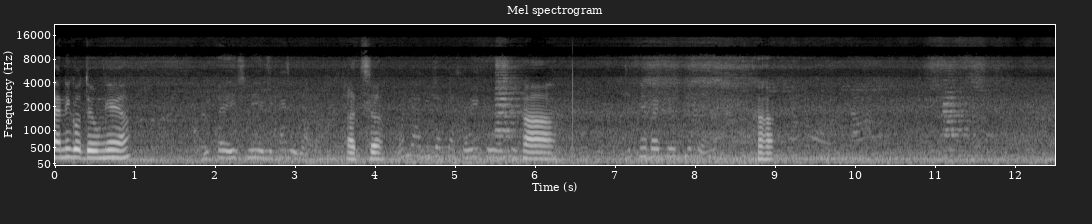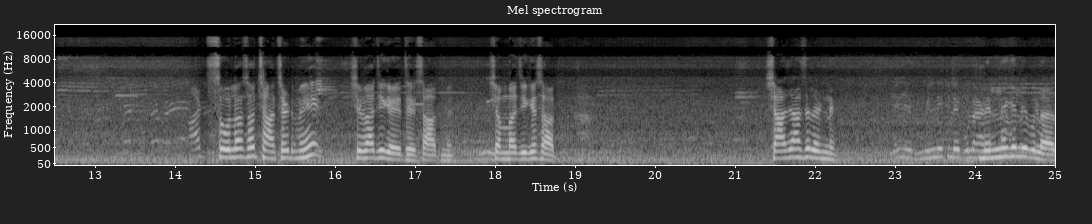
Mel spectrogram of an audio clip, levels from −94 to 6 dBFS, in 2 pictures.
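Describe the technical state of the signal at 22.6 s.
At 22.6 s the signal is intact, with no audible fault at that moment.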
